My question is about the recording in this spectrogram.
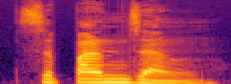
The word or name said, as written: sepanjang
